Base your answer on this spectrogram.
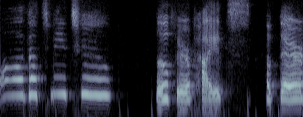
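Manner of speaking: soft voice jumping way up high. Admitting a little fear of heights, the speaker's voice goes high. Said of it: "I don't know why my voice got so high".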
